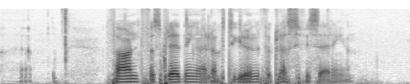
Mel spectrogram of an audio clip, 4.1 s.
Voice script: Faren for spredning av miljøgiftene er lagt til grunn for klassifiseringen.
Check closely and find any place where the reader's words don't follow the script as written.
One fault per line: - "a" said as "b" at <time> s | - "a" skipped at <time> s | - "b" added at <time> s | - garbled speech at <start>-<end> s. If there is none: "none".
- "av miljøgiftene" skipped at 2.0 s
